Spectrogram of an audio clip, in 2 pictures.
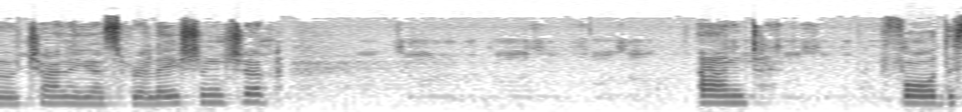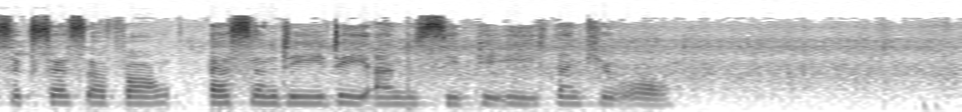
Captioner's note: applause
